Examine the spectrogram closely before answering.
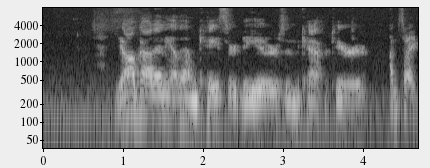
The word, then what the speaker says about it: quesadilla: I'm sorry, quesadillas. I personally prefer some fajitas. I've been calling them cheesy dillers for a while now. Like that's my intentionally wrong way to say quesadilla.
